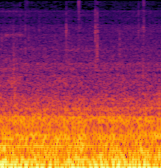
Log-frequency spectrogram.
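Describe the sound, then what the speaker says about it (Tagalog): Vehicles on a barge at a port rumble in a low, continuous drone, close and steady, with no voices over it. "Yan ang mga sasakyan."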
